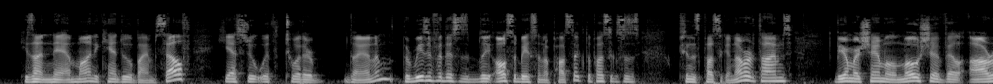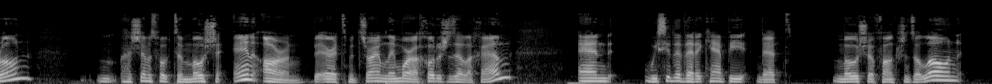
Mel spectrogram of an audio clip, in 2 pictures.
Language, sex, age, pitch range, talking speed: English, male, 30-49, 115-145 Hz, 170 wpm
